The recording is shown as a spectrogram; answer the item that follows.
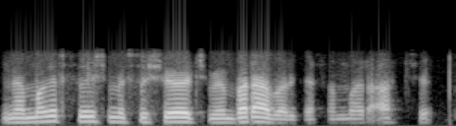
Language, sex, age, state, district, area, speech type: Kashmiri, male, 30-45, Jammu and Kashmir, Srinagar, urban, conversation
